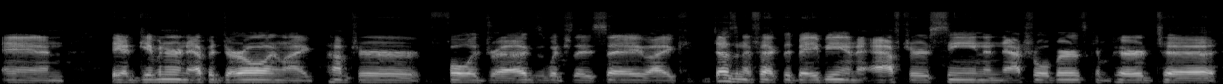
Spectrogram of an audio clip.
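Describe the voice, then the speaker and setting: Young dad talking slow and bright, lowish voice, acts out the quotes as he tells it. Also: clear, resonant tone. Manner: animated, acts out quotes with raised pitch. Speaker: podcast guest, father. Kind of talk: casual storytelling.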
